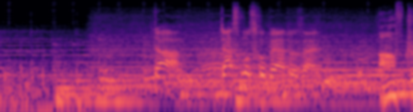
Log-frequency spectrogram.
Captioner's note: speaks German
